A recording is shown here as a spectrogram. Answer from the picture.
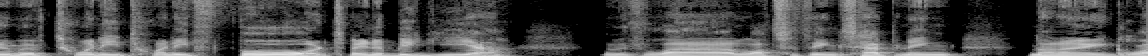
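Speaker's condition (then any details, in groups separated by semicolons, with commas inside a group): No condition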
